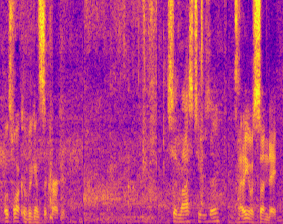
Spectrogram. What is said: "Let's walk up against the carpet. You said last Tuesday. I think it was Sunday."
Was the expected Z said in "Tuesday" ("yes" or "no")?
yes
